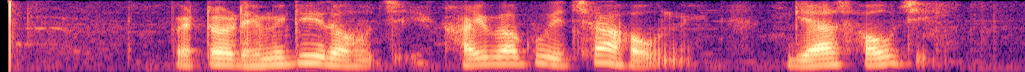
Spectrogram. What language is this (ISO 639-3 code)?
ori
